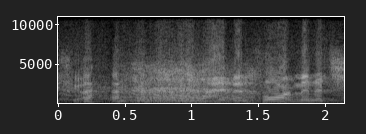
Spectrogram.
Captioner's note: audience Laughing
